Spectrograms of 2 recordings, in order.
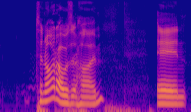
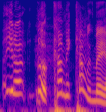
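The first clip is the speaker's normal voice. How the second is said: eager neighbour; 11 semitones higher than usual. Retold or imitated. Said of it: "And he goes".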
